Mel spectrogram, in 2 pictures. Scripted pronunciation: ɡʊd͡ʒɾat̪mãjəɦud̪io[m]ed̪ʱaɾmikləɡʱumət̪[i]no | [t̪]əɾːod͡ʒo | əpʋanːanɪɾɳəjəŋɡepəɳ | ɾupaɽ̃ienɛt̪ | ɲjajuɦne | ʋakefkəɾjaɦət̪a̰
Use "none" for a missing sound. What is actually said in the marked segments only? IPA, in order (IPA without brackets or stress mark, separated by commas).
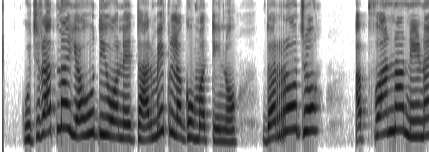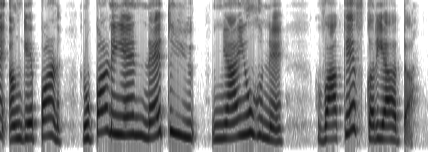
n, i, d̪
